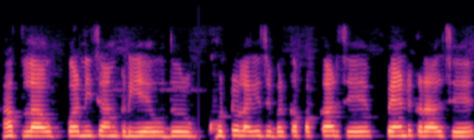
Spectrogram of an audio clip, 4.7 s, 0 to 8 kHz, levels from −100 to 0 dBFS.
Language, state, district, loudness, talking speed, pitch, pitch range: Surjapuri, Bihar, Kishanganj, -16 LUFS, 150 wpm, 255 Hz, 250-265 Hz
